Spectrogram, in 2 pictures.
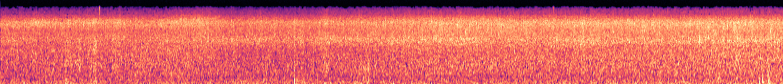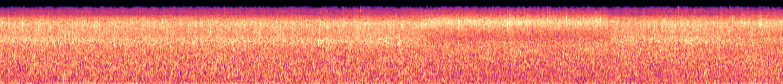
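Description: Pecos River running over rocks: a steady rushing of shallow water that grows slightly louder, with a few faint knocks.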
